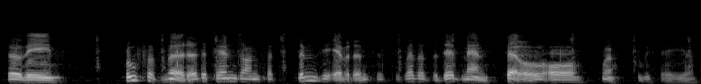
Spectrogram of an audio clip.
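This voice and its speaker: An actor playing a shrewd, imperious gentleman detective in a radio drama, speaking in a crisp, commanding, superior way. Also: mid-range voice, animated, moderate pace. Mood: dry, musing. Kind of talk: old-time radio drama acting. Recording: muffled old radio recording.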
